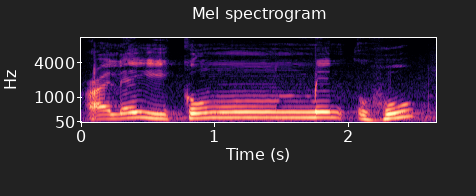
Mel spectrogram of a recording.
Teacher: میم ساکن کو میم کے ساتھ ملا کر غننے کے ساتھ ادا کیا جائے گا · علیکم من ہو، من ہو میں نون ساکن، اس کے بعد ہو یعنی ہا حرف حلقی ہے تو نون ساکن کو اظہار کے ساتھ پڑھا جائے گا، غنہ یا اخفا نہیں کیا جائے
